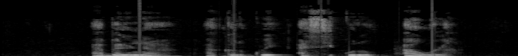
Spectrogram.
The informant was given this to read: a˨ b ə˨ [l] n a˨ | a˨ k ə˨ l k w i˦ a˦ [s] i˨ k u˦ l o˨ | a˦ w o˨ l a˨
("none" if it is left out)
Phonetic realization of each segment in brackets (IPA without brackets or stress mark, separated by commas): l, s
